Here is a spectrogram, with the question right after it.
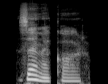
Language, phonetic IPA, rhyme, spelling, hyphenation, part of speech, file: Hungarian, [ˈzɛnɛkɒr], -ɒr, zenekar, ze‧ne‧kar, noun, Hu-zenekar.ogg
- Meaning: 1. orchestra 2. band (a group of musicians)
